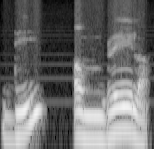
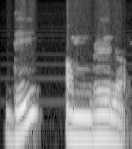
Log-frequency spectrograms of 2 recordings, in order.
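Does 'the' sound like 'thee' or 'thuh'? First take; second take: thee; thee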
